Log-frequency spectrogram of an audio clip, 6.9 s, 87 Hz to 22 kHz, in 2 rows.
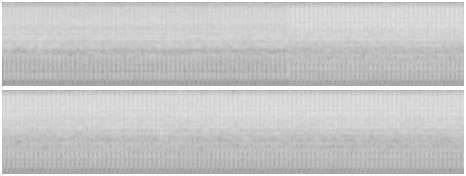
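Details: Generac GP6500E generator after repair of seized engine, warmed up, under load up to 6,000 W near max: steady governed drone deepening slightly as load comes on, holding speed without hunting or knocking; held 121 V, just below 59 Hz.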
